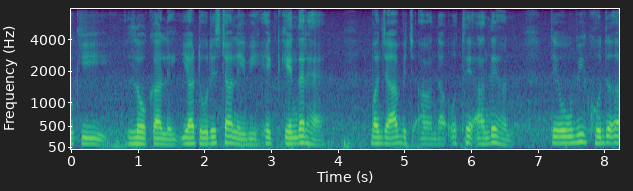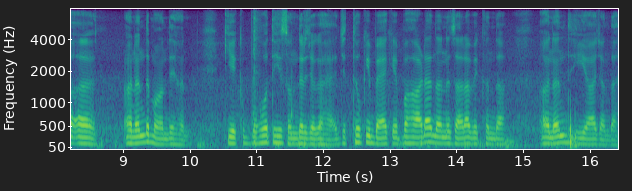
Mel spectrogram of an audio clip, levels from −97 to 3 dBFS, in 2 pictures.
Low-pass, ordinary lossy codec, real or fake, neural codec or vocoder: none; none; real; none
